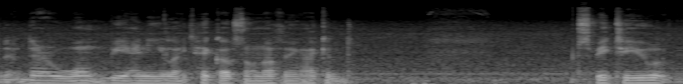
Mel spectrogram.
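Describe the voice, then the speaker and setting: A young man speaks in a deep, low register during a relaxed live stream chat. His talk is slangy and halting, full of restarts as he searches for what to say. A faint hiss of noise sits beneath the voice.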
